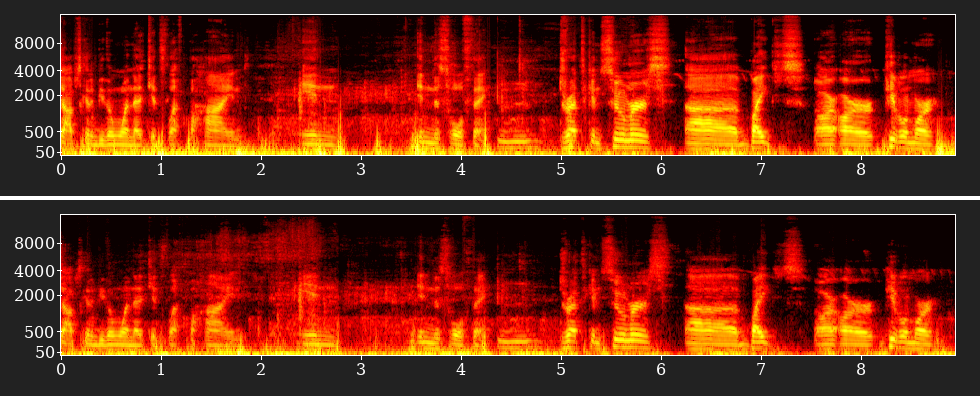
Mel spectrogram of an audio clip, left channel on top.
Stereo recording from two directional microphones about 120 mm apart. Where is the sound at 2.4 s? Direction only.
10° left (ahead or behind).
